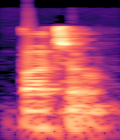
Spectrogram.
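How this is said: The middle T is a clear, crisp T sound. "the British will say bottle"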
